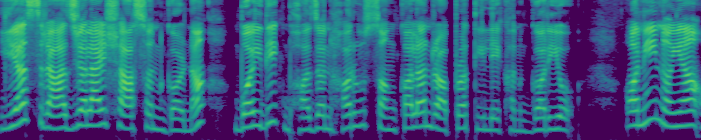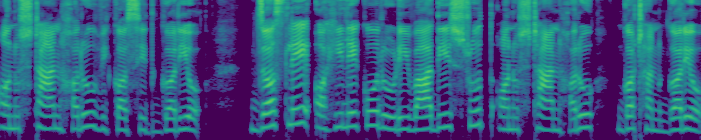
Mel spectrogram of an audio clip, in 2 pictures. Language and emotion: Nepali, neutral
